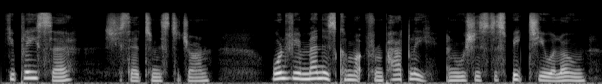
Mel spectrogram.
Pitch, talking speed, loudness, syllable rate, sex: 210 Hz, 250 wpm, -19 LUFS, 6.4 syllables/s, female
